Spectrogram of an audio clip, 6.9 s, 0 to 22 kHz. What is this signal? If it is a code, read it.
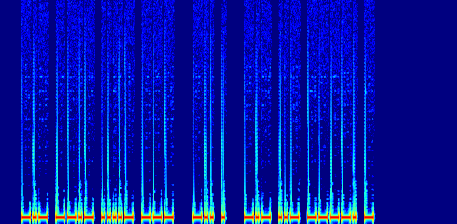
Morse code, heard as a keyed tone, about 28 wpm, 700 Hz. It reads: KQ4O DE KU9T
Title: USA Callsign DE Callsign - 4 Characters - 28wpm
